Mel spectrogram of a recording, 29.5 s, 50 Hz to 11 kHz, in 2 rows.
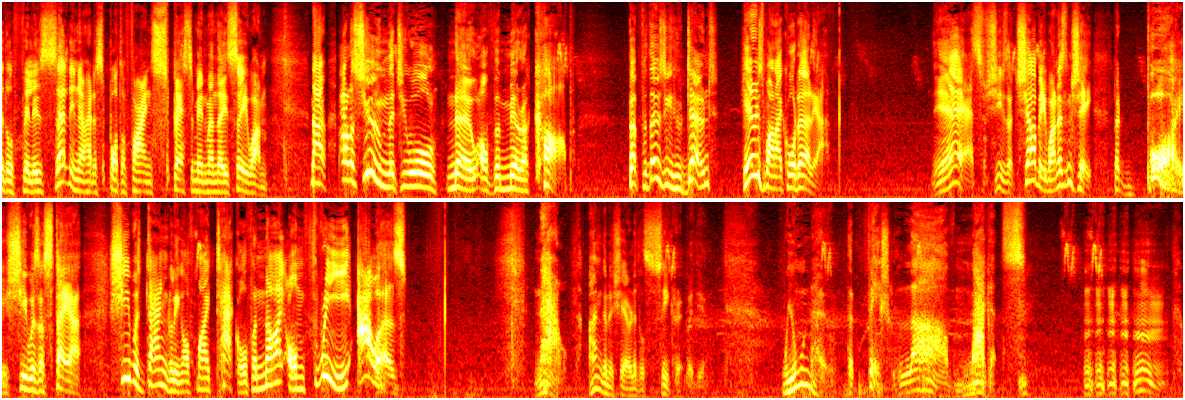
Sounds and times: Speech: 0.0s - 3.3s, 3.9s - 7.2s, 7.9s - 10.4s, 11.7s - 19.8s, 21.4s - 23.6s, 24.6s - 27.6s.

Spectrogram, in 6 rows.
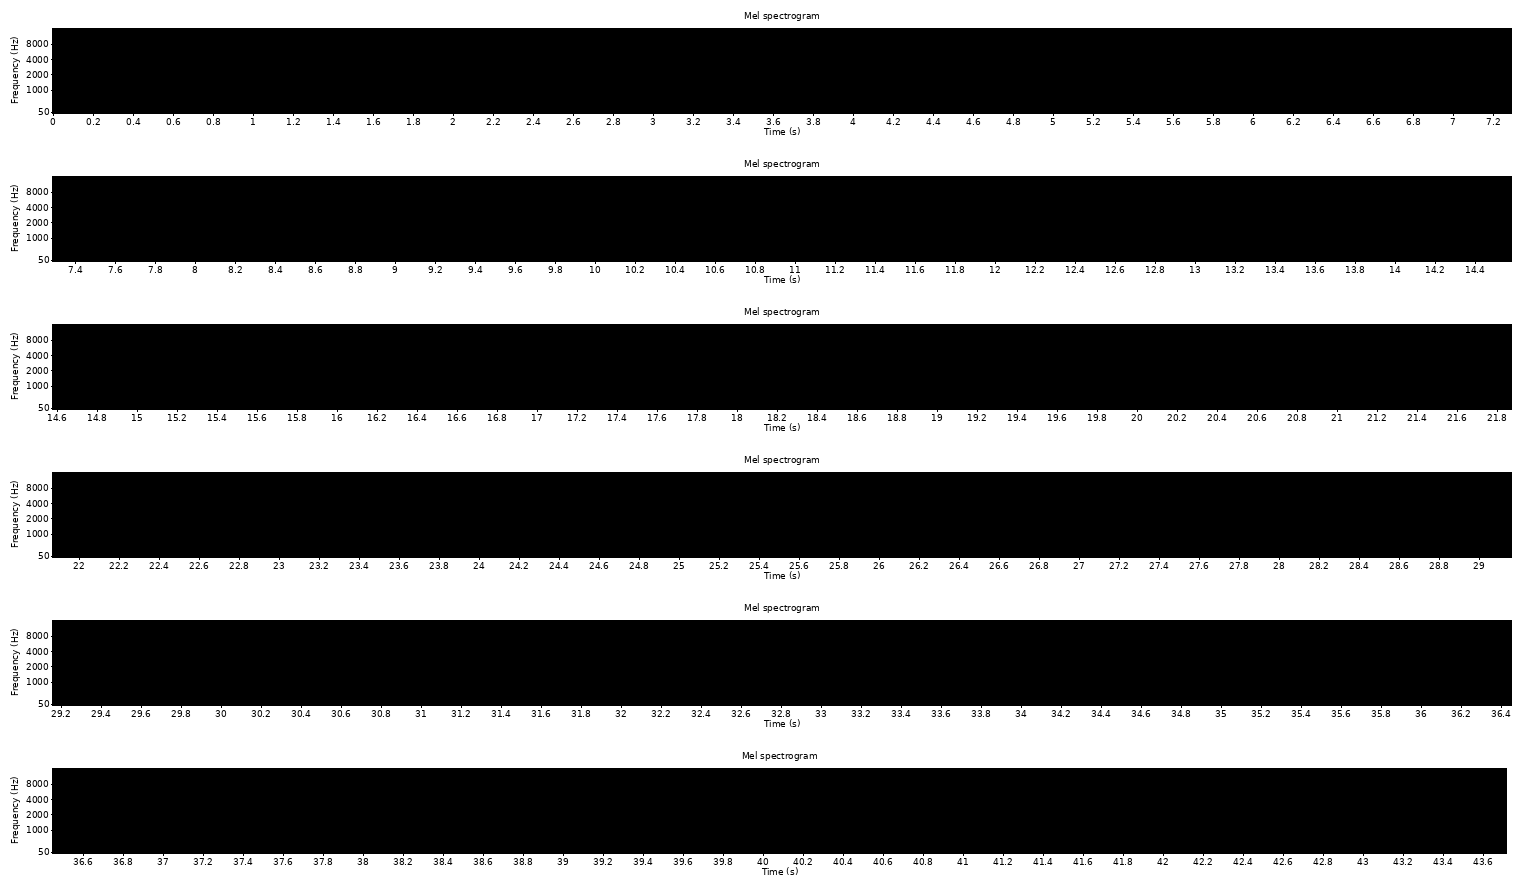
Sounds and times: Silence: 0.0s - 43.7s.

